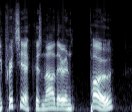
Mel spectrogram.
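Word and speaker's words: Pau: P A U Po.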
